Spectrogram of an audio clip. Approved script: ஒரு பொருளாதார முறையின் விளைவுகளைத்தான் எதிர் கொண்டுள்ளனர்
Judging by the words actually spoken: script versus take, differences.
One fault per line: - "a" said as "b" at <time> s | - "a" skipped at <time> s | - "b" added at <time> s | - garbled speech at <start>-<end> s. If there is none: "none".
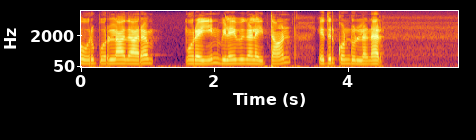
none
